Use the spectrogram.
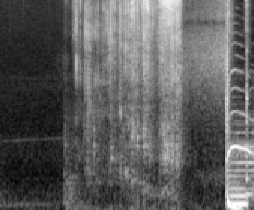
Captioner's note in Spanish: Sonido de plástico; Música animada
